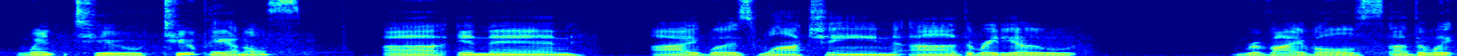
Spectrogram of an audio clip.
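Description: A podcast guest chatting casually in a halting, hesitant way. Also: medium pitch, slight background noise. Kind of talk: casual chat.

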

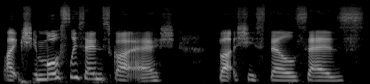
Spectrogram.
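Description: Bright, chatty young woman. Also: mid-range voice, takes it slowly, no room sound. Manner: chatty, lots of "like" fillers, laughs often. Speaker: linguistics researcher guest. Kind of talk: casual podcast chat.

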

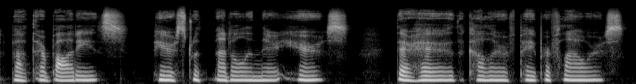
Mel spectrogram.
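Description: A woman narrates a literary tale with slow, deliberate phrasing. Her delivery is hushed and stays within a narrow, even range of pitch. The recording is dry, with almost no room around the voice. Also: no echo. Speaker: story narrator. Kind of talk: scripted literary story narration.

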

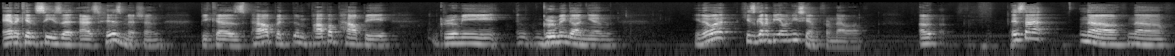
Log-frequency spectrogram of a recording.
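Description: A male podcast co-host chatting loosely and excitably, full of swearing and quick asides. English is not his first language, and he talks at a middle pitch. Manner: swears constantly, rambling and excitable. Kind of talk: casual chat.

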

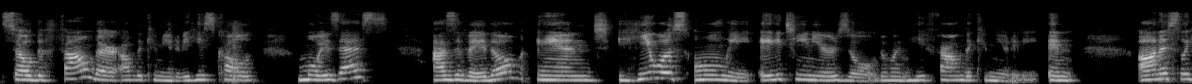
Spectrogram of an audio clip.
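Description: A Brazilian woman answers questions as a podcast guest, talking earnestly about her life with small pauses and restarts. Her voice is of middle pitch. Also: fairly bright tone. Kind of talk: conversational interview.

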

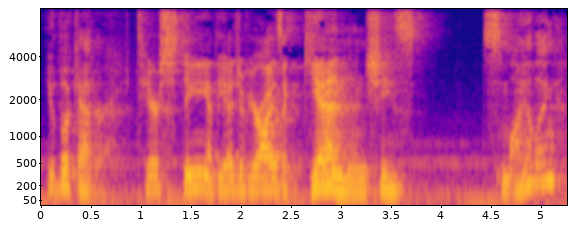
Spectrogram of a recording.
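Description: A man narrating in second person for a fan audio drama, measured, intimate and searching. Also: on the high side, a little hiss or hum. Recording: roomy echoey recording.

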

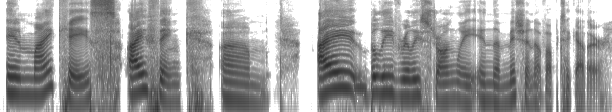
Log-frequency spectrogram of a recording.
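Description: Woman interpreter, slow n smooth, lowish voice, dry close mic. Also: expressive, no echo, poor audio. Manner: measured, with soft fillers. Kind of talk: interpreting a guest's answer into English.

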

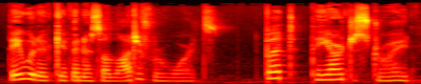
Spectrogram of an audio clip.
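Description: Woman playing a husky, deadpan warrior woman. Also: medium pitch, fairly quick. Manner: stiff, formal, deadpan, avoids contractions. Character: blunt, literal-minded, brawny female warrior.

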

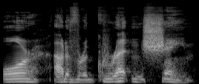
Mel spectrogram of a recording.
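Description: Man reading as a menacing spirit of darkness, bright-edged voice. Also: mid-range voice, fairly even intonation, measured pace, husky. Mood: threatening. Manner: formal, declamatory threats. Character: menacing, arrogant spirit of darkness, coldly commanding. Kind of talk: read-aloud of a video game script.

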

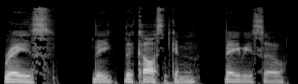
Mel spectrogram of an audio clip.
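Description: A man with a somewhat low voice talks through a casual film discussion, pausing and restarting as he thinks. The recording is dry and close, with no room sound. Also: level tone, no echo. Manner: thoughtful, many restarts and fillers. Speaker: film podcast co-host.

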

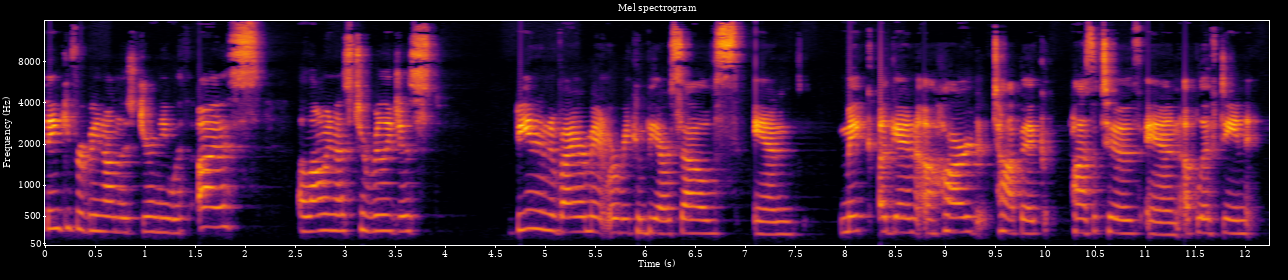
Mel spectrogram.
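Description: Young woman cohost, high voice, encouraging, echoey room on a video call. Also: fairly even intonation, moderate pace. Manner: warm, encouraging sign-off. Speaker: podcast co-host. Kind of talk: casual chat.

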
